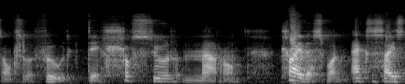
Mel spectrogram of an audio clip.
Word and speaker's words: chaussures: Des chaussures. Silent S on the end.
